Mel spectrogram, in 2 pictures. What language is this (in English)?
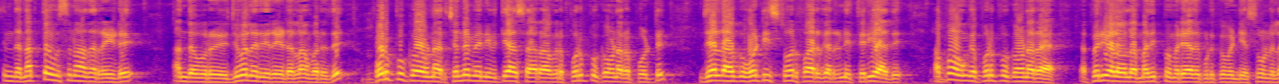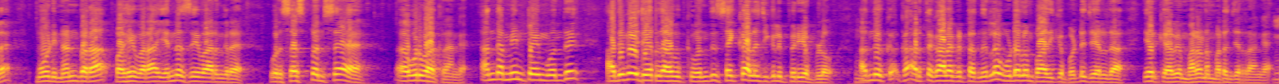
Tamil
